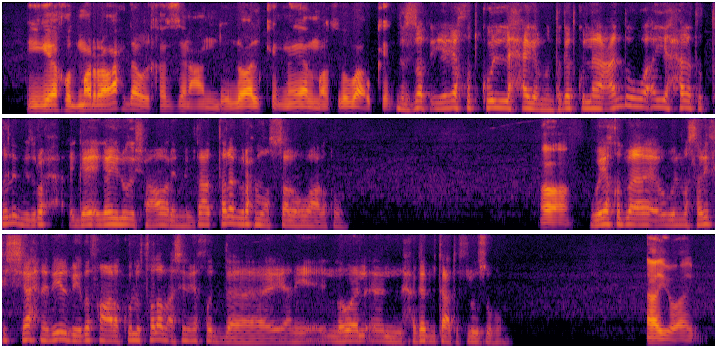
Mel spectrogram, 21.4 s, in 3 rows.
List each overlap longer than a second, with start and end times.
none

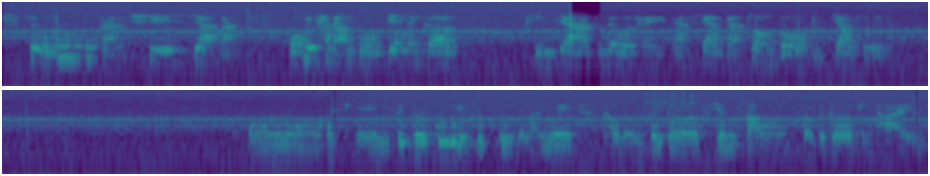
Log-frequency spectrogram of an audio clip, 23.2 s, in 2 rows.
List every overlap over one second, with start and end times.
none

